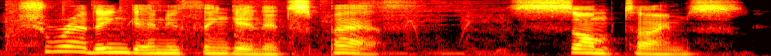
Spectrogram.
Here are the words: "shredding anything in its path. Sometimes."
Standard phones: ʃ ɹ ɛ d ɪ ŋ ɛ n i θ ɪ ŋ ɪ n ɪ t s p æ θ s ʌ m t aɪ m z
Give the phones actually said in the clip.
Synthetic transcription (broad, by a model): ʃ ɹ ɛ d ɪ ŋ ɛ n i θ ɪ ŋ ɪ n ɪ t s p æ θ s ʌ m t aɪ m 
